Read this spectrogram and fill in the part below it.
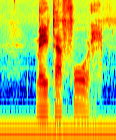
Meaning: metaphor (figure of speech)
- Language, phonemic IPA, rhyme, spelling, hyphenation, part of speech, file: Dutch, /ˌmeː.taːˈfoːr/, -oːr, metafoor, me‧ta‧foor, noun, Nl-metafoor.ogg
